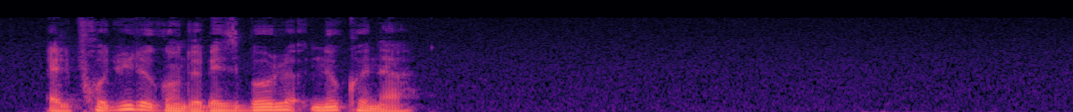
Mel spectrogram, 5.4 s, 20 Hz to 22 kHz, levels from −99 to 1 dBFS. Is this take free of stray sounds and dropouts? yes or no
yes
